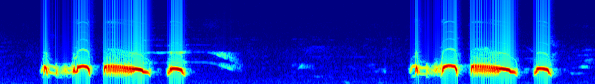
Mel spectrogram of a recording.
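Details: Decoy spotted dove calling to gather the flock, repeating its mellow phrase twice about five seconds apart: quick rolling notes, a drawn-out falling croo, then a short closing coo, with quiet in between.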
